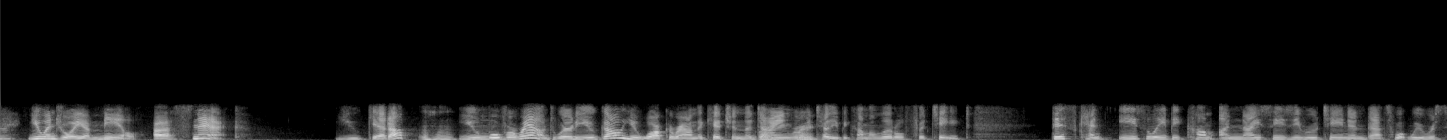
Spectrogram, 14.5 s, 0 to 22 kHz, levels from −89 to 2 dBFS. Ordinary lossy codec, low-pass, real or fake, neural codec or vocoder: Opus, 32 kbps; 5.4 kHz; real; none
